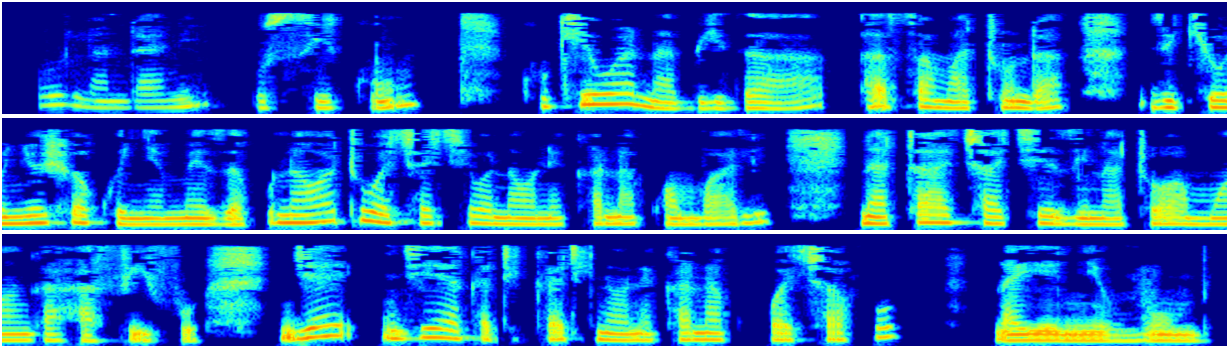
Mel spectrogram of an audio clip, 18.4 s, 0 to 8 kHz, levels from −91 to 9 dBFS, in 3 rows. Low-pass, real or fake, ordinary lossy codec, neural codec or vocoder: 7.2 kHz; real; MP3, 24 kbps; none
